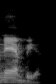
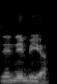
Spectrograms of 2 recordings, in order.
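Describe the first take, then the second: First: The name is said with three syllables. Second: The name is said with four syllables. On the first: The speaker calls it wrong. "It's not Nambia" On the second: The speaker calls it right. "It's Namibia"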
